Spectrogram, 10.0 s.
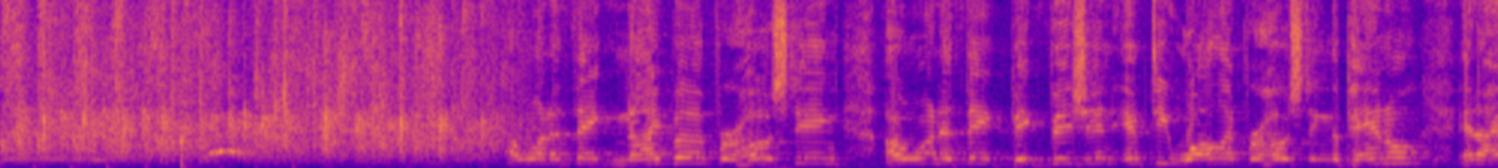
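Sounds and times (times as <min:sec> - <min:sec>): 
audience applause: 0:00.0 - 0:03.4
speech: 0:03.4 - 0:09.9.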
